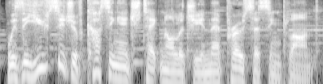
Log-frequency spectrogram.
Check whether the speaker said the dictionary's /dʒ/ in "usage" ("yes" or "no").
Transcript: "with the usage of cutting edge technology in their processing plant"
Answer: yes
